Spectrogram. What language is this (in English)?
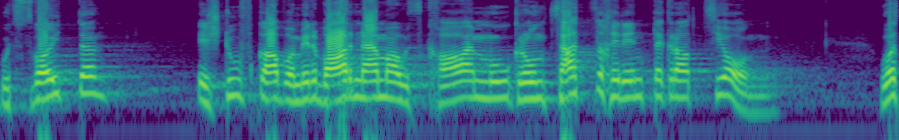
Swiss German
